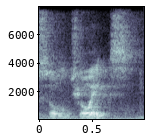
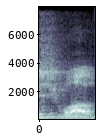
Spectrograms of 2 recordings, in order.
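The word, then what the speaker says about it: Seul Choix: if you ever go make sure you pronounce it correctly if you say hey we's Soul choices they know you're visiting all right it's swaah point and so this became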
